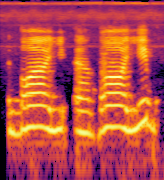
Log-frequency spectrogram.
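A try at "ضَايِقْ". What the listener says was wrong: Doyik pakai qaf. Doyik.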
